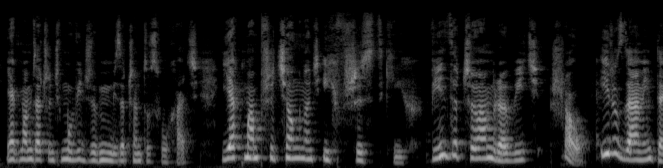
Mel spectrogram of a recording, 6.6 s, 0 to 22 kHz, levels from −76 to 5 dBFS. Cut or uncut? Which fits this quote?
uncut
